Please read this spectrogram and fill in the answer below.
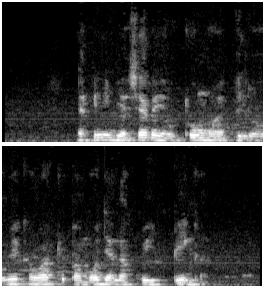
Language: Swahili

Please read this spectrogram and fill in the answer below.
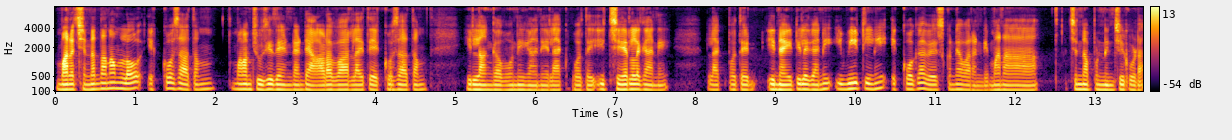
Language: Telugu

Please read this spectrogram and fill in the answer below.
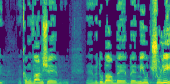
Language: Hebrew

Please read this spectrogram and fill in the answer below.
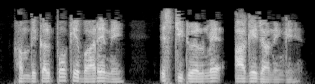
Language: Hindi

